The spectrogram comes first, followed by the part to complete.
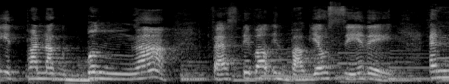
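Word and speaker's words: Panagbenga: The first box I opened, it's Panagbanga Festival. That's how you say it, Panagbanga Festival in Baguio City.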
